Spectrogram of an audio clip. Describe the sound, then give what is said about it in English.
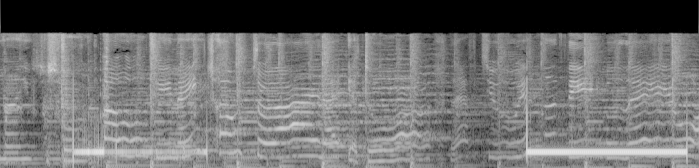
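A steady telephone dial tone, heard after the phone was knocked off the receiver, drones twice, first briefly and then loud and sustained near the end, over a busy background of singing or music. “He just knocked the phone off the receiver.”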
